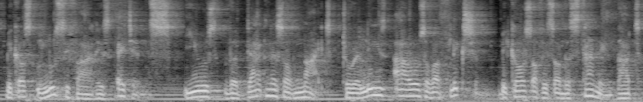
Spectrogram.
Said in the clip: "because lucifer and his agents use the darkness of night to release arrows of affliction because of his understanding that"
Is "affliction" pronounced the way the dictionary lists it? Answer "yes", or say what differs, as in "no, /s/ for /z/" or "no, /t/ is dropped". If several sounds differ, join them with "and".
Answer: yes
